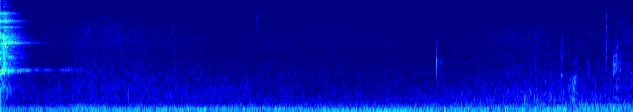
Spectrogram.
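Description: A single bright clink of glasses in a whisky toast rings out at the start, then fades into a quiet low hum with a few faint, soft mouth and glass sounds, like a quiet sip of the whisky.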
